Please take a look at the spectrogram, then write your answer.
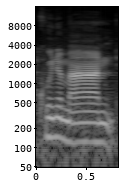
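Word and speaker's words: kouign-amann: Queen Amman, it's pronounced queen as king and queen, and then Amman, A-M-A-double-N.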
